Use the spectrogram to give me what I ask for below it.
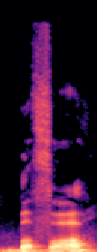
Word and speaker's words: bavard: just going down through uh le pronunciation the pronunciation uh numero o is bavar if it's masculine bavard if it's feminine so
